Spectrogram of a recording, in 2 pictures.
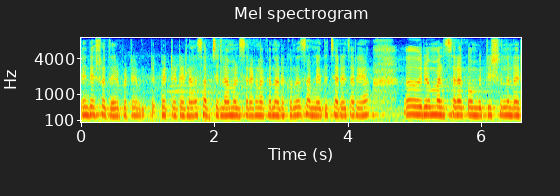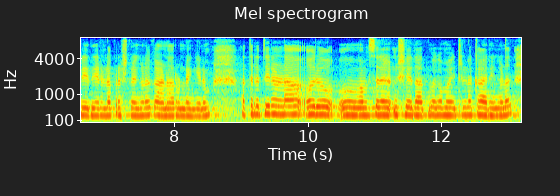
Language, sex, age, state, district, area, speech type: Malayalam, female, 18-30, Kerala, Malappuram, rural, spontaneous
